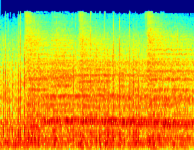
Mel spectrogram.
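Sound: fireworks exploding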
